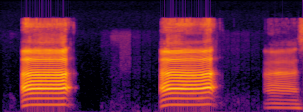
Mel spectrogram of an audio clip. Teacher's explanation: ketika hamzahnya menjadi sukun maka dipotong atau dicut suaranya ya karena kita mensukunkan Hamzah ja a a ahah seperti itu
